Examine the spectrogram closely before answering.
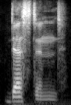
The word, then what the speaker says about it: destined: memories good next is destined okay this is a short i sound instead of destined destined okay very good uh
